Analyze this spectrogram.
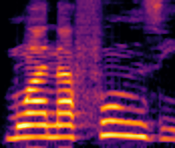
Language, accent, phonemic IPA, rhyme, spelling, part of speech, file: Swahili, Kenya, /mʷɑ.nɑˈfu.ⁿzi/, -uⁿzi, mwanafunzi, noun, Sw-ke-mwanafunzi.flac
- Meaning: 1. student, pupil (person who studies) 2. disciple (active follower of someone)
